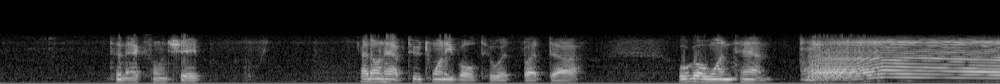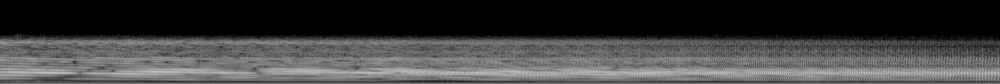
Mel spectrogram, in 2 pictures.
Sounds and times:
Speech: 1.1s - 2.1s, 3.6s - 5.9s, 6.8s - 7.8s
Siren: 8.0s - 20.0s.

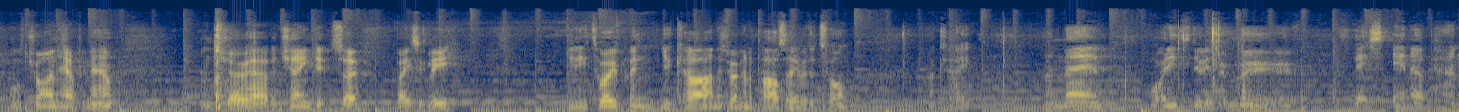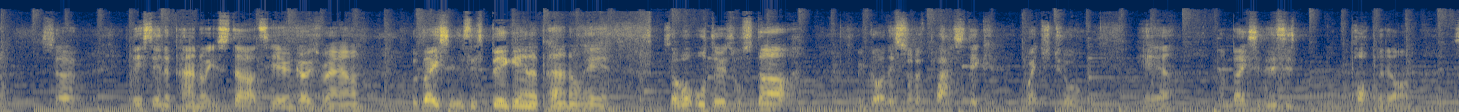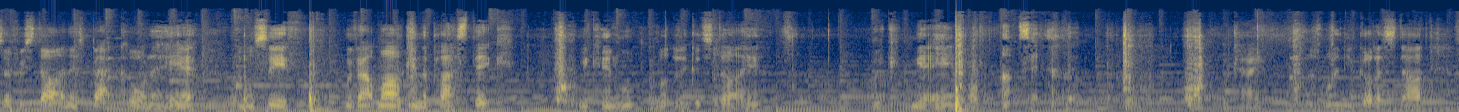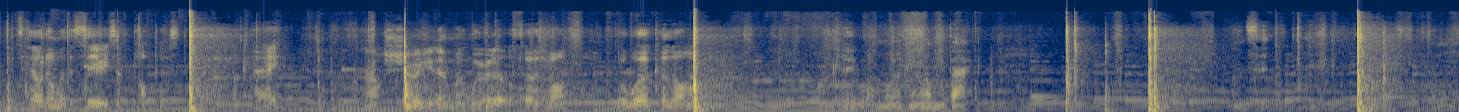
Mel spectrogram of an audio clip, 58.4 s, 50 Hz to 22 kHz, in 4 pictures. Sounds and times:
Speech: 0.0s - 1.2s, 2.0s - 4.6s, 5.7s - 8.5s, 9.3s - 9.7s, 10.4s - 22.6s, 23.2s - 34.3s, 34.9s - 36.8s, 37.9s - 40.0s, 41.5s - 46.6s, 47.3s - 50.9s, 52.0s - 53.6s, 56.1s - 56.6s
Music: 0.0s - 58.3s.

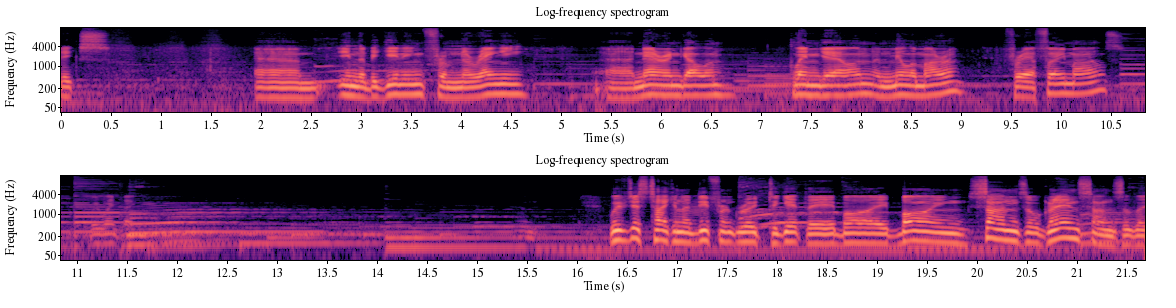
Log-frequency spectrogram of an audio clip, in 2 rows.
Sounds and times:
Speech: 0.0s - 0.5s, 2.0s - 4.7s, 5.4s - 6.7s, 7.3s - 11.8s, 16.3s - 21.6s
Music: 4.4s - 21.6s.

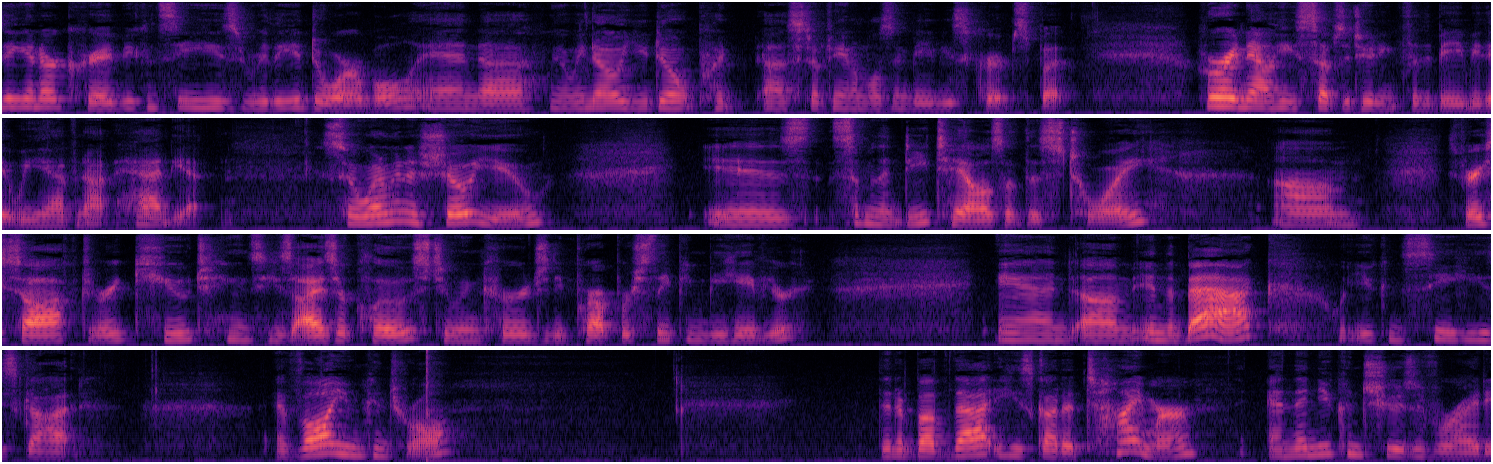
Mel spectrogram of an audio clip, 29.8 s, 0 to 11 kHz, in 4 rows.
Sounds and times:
Speech: 0.0s - 5.4s, 6.0s - 10.2s, 11.0s - 18.9s, 19.9s - 22.8s, 23.7s - 24.6s, 26.7s - 29.7s.

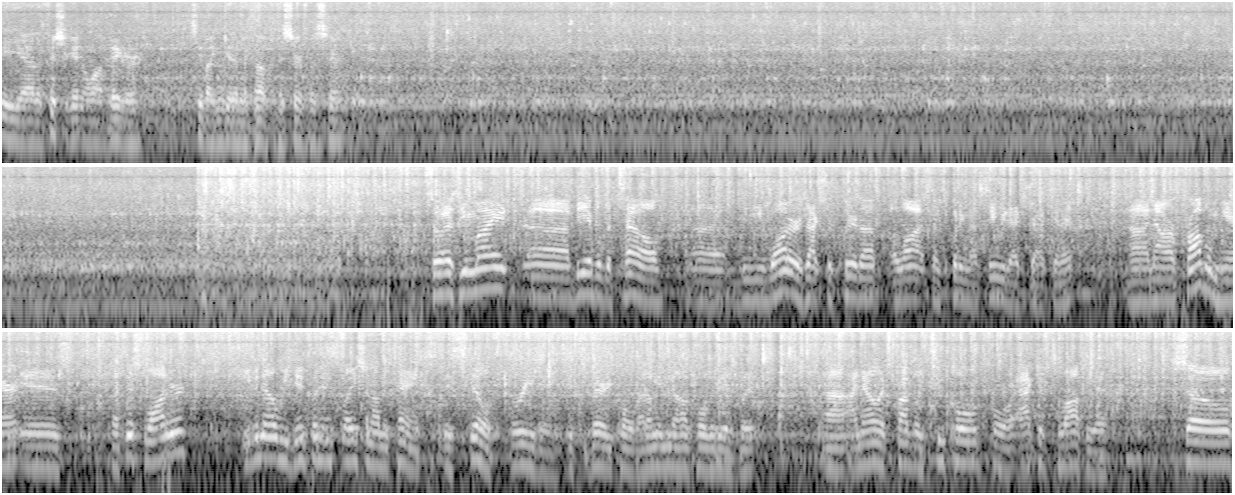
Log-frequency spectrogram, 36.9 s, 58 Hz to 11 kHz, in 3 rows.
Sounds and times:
Speech: 0.0s - 3.7s, 16.6s - 32.2s, 32.8s - 36.9s
Fill (with liquid): 0.0s - 36.9s
Water: 0.0s - 36.9s.

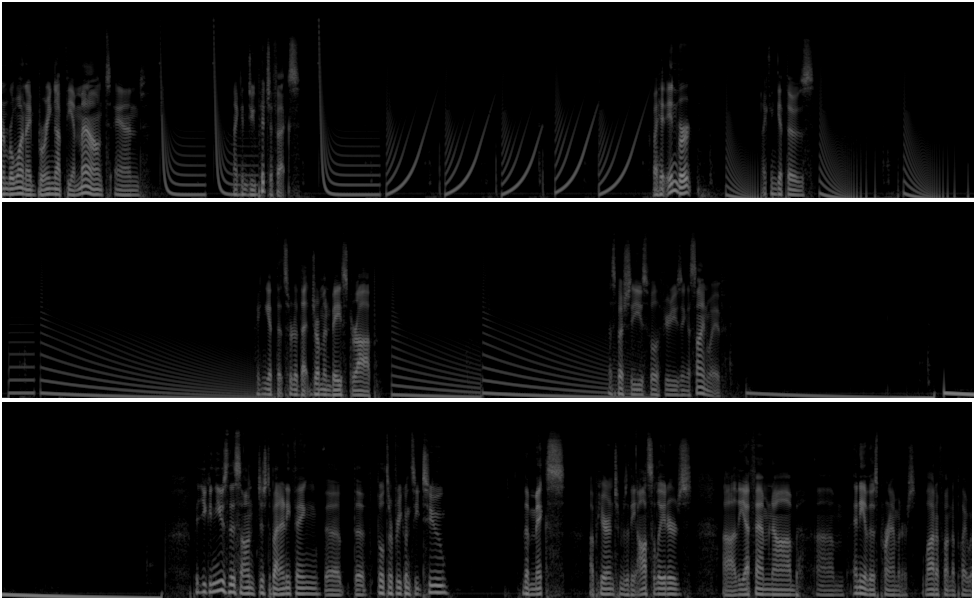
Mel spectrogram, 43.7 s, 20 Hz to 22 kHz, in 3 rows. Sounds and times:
Speech: 0.0s - 2.2s, 3.5s - 4.6s, 9.8s - 10.4s, 11.4s - 12.2s, 18.4s - 20.2s, 23.7s - 25.5s, 32.1s - 35.9s, 37.0s - 43.7s.

